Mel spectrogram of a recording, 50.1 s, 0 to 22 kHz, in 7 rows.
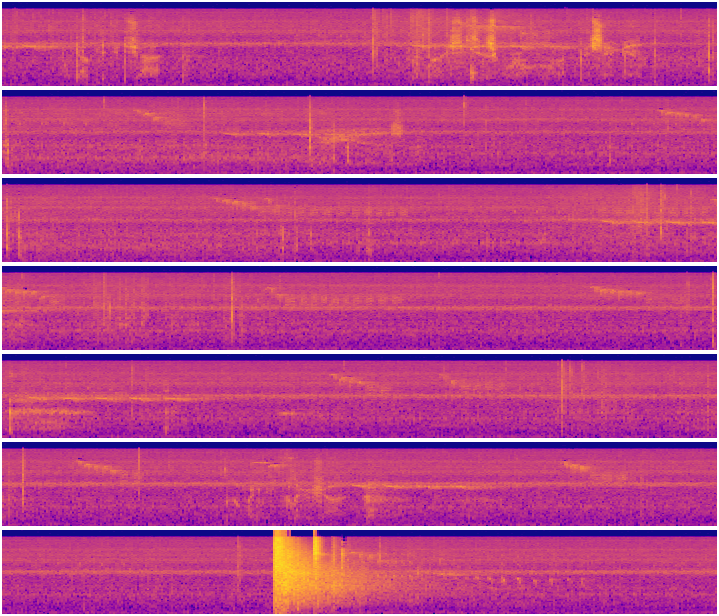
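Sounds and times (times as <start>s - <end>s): high insect drone: 0.0s - 50.0s
birds calling: 3.0s - 11.5s, 13.1s - 22.1s, 38.0s - 40.8s, 45.6s - 48.8s
faint clicks: 5.6s - 12.1s, 13.2s - 14.7s.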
